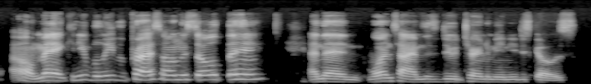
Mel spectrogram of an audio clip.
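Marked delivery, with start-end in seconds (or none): 0.1-2.6 put-on laid-on Southern accent, pitched way up high. Retelling approaching farmers while selling tractors, in a put-on southern accent. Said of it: "with a Southern accent".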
